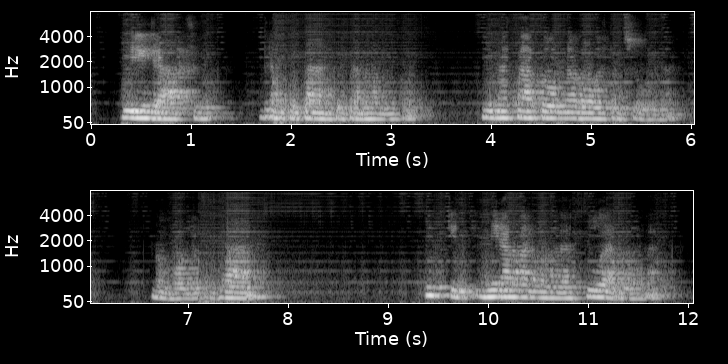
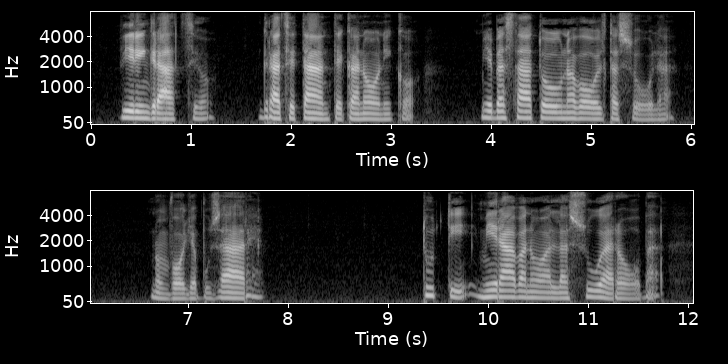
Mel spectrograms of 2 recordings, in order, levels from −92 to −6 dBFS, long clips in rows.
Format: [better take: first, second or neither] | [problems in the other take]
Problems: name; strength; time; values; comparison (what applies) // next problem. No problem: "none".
second | noise reduction (neural separator model SepFormer DNS4)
